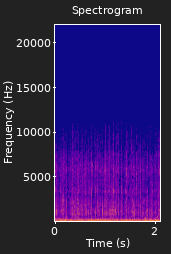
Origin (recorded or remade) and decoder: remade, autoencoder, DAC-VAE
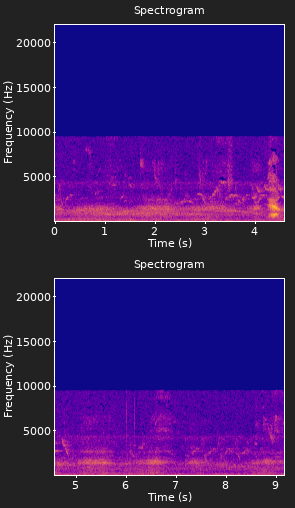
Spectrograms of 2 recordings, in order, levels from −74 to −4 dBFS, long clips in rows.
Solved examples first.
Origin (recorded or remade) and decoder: remade, vocoder, Vocos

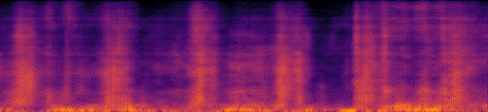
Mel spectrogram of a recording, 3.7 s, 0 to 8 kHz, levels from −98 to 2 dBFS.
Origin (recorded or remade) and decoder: remade, vocoder, Vocos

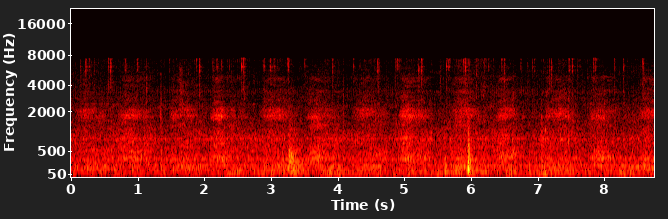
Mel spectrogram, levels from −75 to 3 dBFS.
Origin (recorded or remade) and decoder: recorded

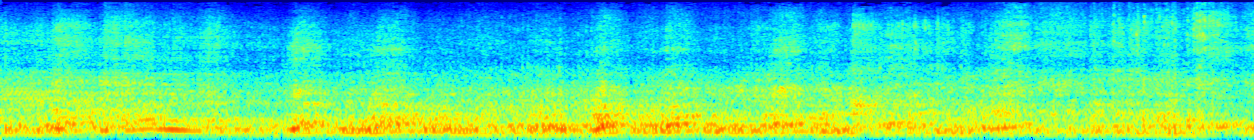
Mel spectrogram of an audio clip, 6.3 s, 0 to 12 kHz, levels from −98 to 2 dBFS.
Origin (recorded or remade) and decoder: recorded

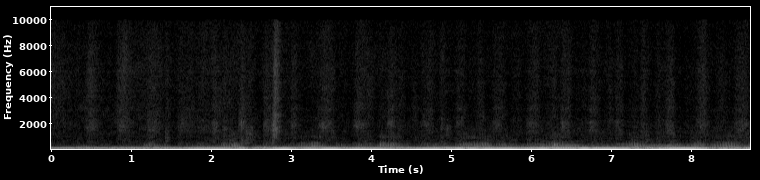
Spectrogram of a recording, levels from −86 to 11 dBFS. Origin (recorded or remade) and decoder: remade, autoencoder, DAC-VAE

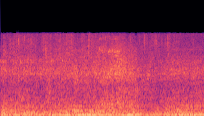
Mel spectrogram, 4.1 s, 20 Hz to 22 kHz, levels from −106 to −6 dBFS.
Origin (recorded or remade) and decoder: recorded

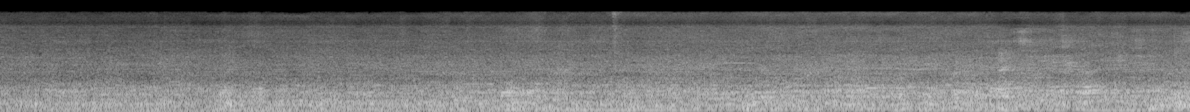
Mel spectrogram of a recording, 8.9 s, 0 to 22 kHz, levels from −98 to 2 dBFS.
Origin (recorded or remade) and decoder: remade, codec, SNAC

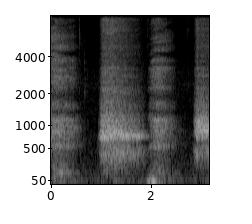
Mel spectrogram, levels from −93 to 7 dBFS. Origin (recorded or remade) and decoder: recorded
